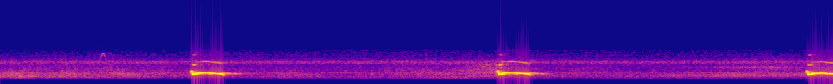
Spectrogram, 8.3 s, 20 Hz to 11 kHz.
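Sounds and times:
Eurasian scops owl Otus scops whistling: 1.9s - 2.4s, 5.0s - 5.5s, 8.0s - 8.3s.

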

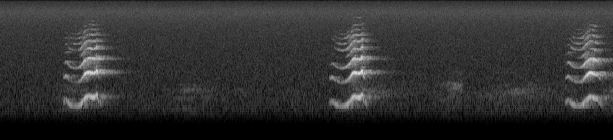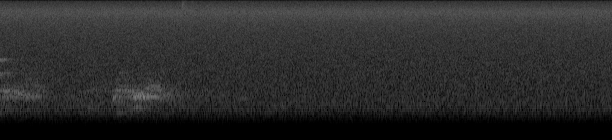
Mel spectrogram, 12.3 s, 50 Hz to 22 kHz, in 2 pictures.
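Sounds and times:
tawny owl shrill kewick calls: 0.6s - 2.0s, 3.3s - 6.5s.

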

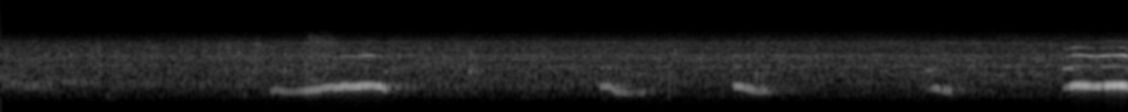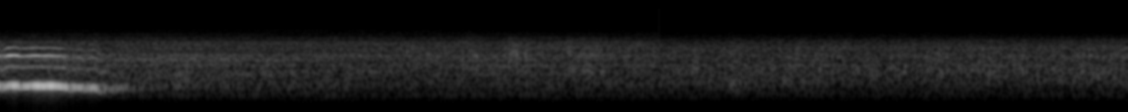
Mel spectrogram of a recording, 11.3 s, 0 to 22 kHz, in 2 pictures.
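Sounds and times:
tawny owl Strix aluco hooting: 1.3s - 2.2s, 3.0s - 4.0s, 4.6s - 6.4s.

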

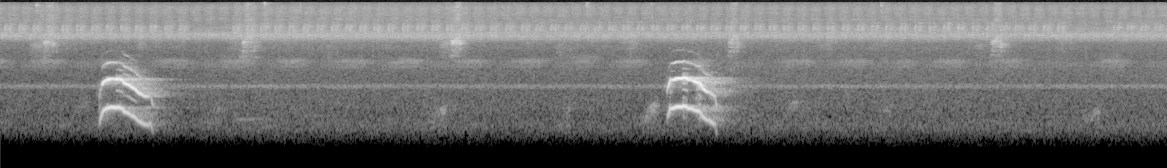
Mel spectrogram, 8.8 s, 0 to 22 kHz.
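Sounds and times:
faint constant tone: 0.0s - 8.7s
steady high insect trill: 0.0s - 8.7s
Eurasian scops owl Otus scops mellow hoots: 0.8s - 1.3s, 5.0s - 5.6s.

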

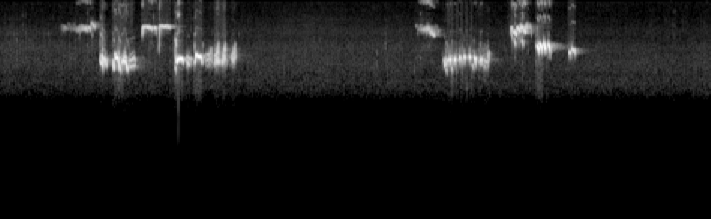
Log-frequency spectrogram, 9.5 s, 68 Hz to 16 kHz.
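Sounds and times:
European Robin song: 0.8s - 3.2s, 5.6s - 7.8s.

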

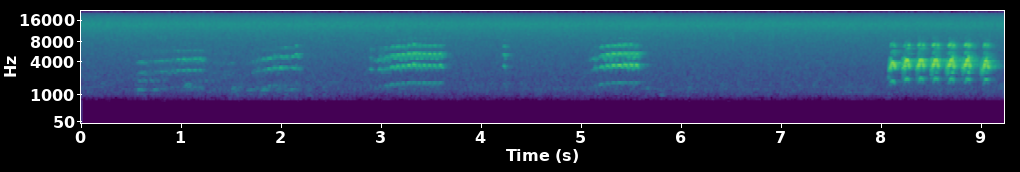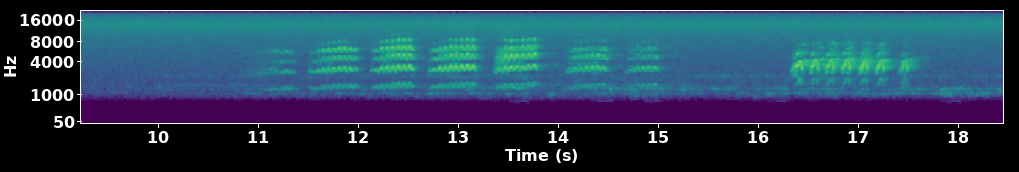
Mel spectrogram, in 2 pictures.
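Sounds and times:
common kestrel Falco tinnunculus shrill calls: 2.9s - 3.7s, 5.1s - 5.6s, 8.1s - 9.2s, 11.1s - 15.0s, 16.3s - 17.7s.

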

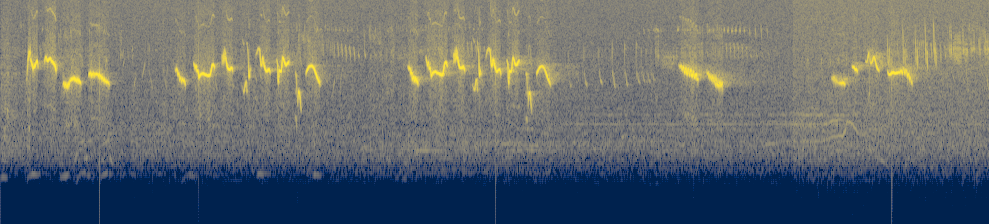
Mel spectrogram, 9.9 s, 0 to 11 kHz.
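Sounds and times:
Crested Lark calls: 0.2s - 3.2s, 4.1s - 5.6s, 6.8s - 7.3s, 8.3s - 9.8s.

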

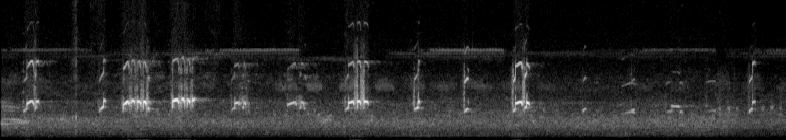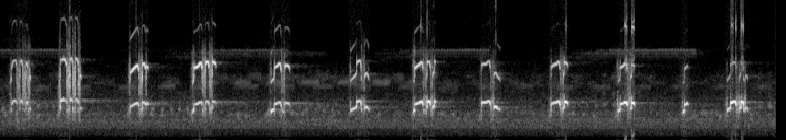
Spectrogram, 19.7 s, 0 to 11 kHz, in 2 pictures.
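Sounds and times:
adult stone curlew Burhinus oedicnemus alarm calls: 0.0s - 19.5s.

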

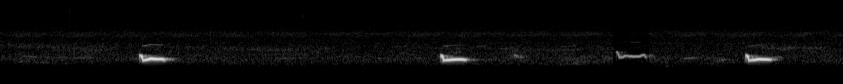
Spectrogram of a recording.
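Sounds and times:
quiet background hiss: 0.0s - 8.4s
Eurasian scops owl Otus scops whistled notes: 4.4s - 4.7s, 7.5s - 7.8s.

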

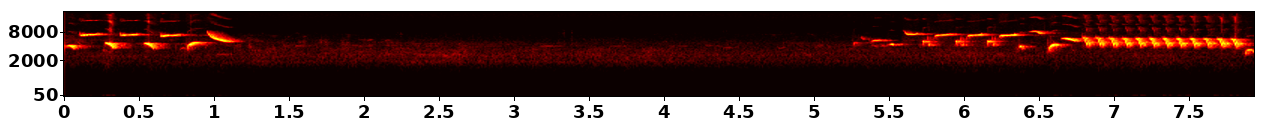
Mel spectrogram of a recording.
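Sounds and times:
Eurasian wren Troglodytes troglodytes singing: 0.0s - 1.2s, 5.3s - 7.9s.

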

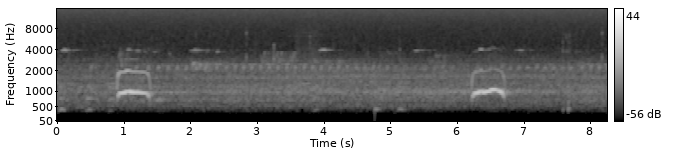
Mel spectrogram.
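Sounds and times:
little owl drawn-out even-pitched mewing calls: 0.9s - 1.4s, 6.2s - 6.8s.

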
